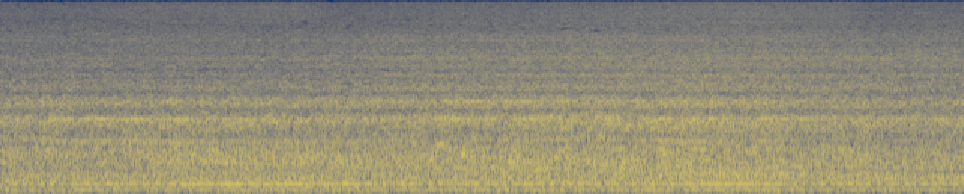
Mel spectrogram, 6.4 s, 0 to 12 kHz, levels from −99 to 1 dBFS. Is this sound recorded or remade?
remade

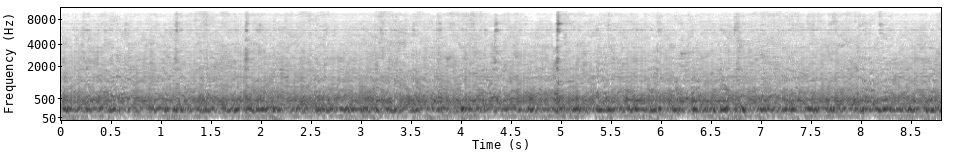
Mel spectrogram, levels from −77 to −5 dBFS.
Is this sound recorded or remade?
remade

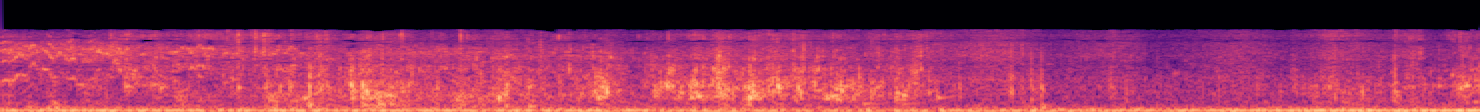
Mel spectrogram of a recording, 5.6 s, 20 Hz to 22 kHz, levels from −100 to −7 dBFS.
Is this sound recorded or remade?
recorded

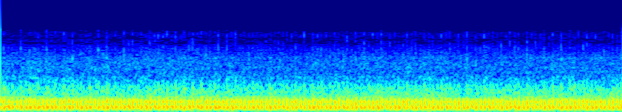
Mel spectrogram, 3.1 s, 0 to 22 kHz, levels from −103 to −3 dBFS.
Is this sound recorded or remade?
recorded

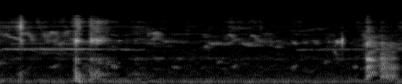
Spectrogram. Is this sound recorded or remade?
remade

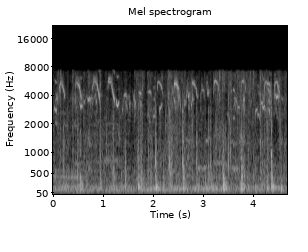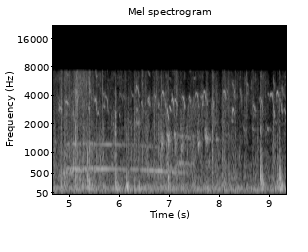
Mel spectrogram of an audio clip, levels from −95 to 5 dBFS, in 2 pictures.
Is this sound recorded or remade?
recorded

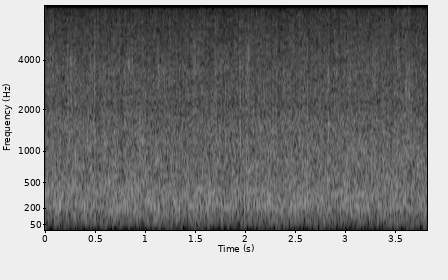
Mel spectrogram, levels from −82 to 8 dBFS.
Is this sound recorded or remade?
remade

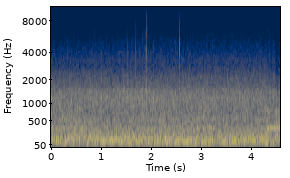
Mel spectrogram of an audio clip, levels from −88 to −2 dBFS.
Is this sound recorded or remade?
recorded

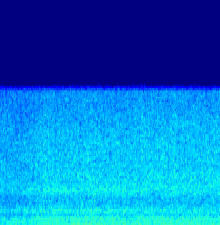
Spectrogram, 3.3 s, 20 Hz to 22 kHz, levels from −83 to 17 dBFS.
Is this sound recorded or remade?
recorded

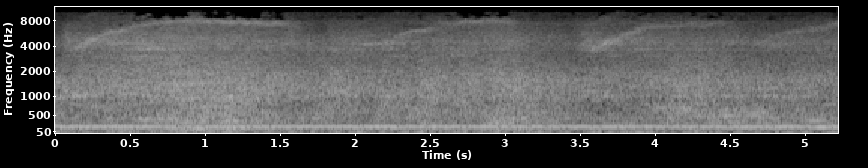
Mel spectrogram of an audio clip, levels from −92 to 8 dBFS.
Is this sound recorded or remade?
remade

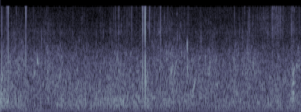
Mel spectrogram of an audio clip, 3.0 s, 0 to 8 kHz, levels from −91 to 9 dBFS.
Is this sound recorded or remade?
recorded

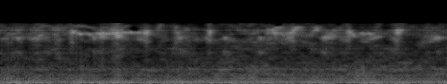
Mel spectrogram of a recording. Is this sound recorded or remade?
remade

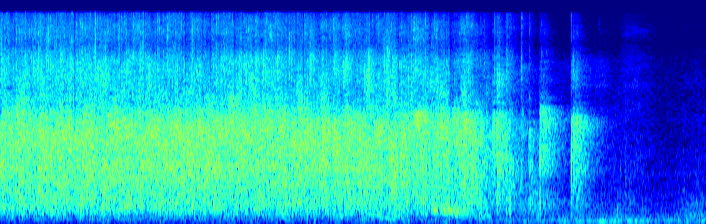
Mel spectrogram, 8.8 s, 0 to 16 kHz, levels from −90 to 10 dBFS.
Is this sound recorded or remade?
recorded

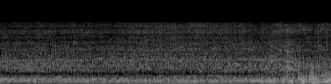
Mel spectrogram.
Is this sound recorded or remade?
remade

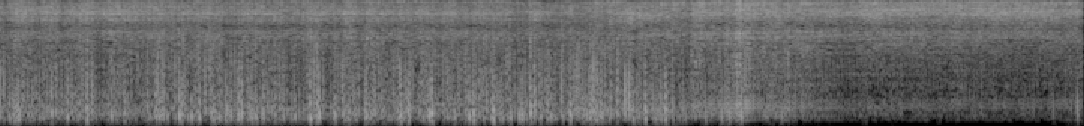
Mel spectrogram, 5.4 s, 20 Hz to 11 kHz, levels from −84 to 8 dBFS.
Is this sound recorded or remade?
recorded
